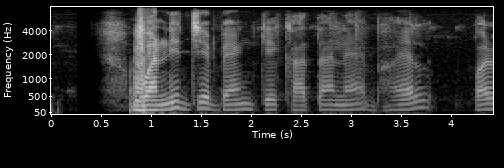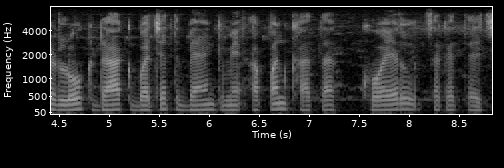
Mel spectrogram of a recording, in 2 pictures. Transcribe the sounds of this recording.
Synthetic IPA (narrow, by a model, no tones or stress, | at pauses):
wanid͡ʒəbɛ̃ŋkːekʰat̪anebʱəl | pəɾloːkɖʱakbət͡ʃət̪bɛ̃ŋkmẽʔəpənkʰat̪a | kʰolsəkət̪ɛt͡ʃʰ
